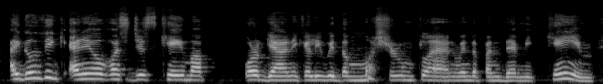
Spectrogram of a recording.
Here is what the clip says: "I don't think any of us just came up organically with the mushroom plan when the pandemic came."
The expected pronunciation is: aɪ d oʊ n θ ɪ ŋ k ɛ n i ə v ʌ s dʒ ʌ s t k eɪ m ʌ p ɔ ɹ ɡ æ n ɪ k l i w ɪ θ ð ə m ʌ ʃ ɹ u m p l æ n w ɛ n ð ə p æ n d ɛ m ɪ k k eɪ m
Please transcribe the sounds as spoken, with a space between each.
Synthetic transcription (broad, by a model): aɪ d oʊ n θ ɪ ŋ k ɛ n i ə v ʌ s dʒ ʌ s t k eɪ m ʌ p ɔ ɹ ɡ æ n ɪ k l i w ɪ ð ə m ʌ ʃ ɹ u m p l æ n w ɛ n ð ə p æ n d ɛ m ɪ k k eɪ m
